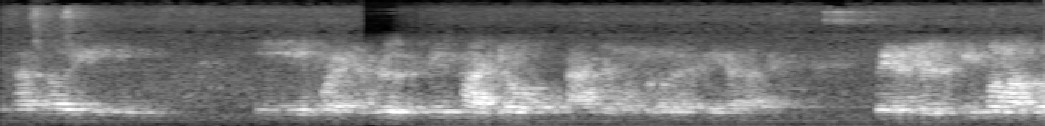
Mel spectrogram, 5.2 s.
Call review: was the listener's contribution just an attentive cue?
Yes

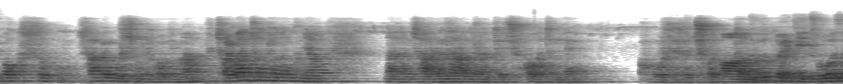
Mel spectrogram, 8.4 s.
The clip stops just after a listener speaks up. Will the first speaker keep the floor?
No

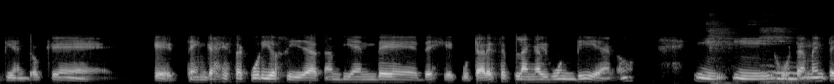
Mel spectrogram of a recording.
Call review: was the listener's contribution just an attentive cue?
Yes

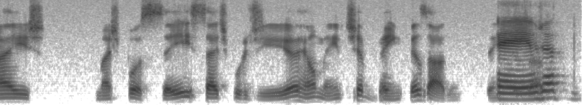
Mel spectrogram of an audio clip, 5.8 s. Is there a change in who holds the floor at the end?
Yes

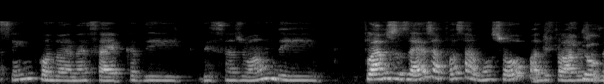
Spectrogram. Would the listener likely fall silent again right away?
No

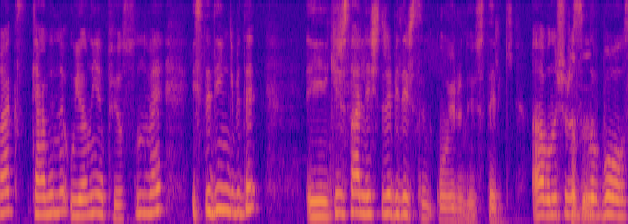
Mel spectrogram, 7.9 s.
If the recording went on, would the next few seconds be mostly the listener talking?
No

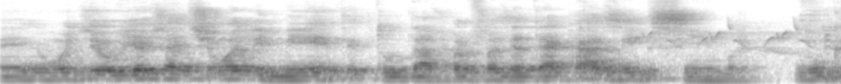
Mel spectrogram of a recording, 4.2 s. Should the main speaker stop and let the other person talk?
No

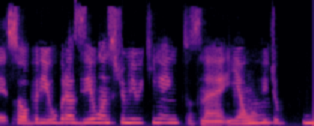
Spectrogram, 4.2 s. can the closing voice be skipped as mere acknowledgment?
Yes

